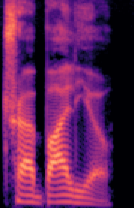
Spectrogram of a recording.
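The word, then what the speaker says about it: trabalho: The LH sounds exactly like the Li in the English word million. So the word for work, Trabalio, is absolutely not pronounced trabalio. No way. It's trabalio.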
